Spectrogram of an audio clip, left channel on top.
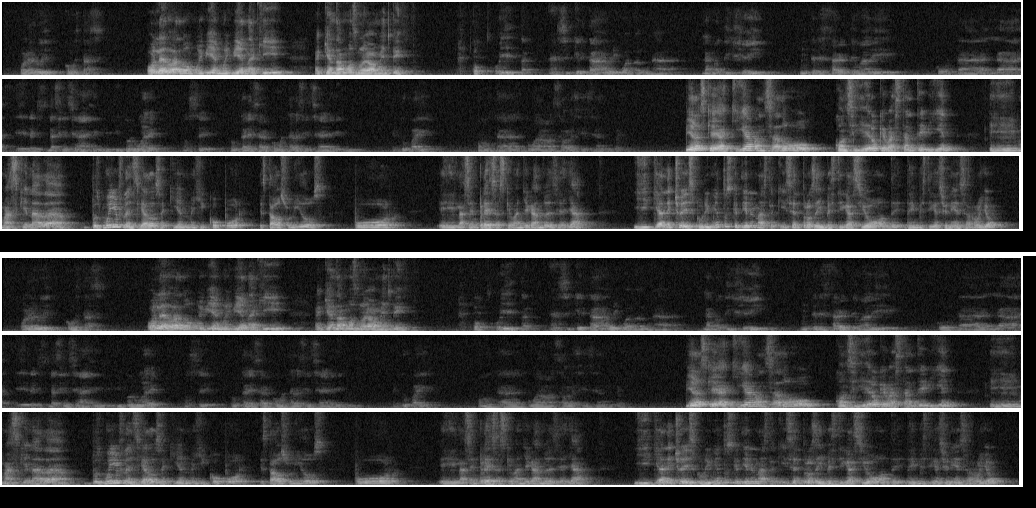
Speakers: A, on the left; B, on the left.
A: Hola Luis, ¿cómo estás?
B: Hola Eduardo, muy bien, muy bien. Aquí, aquí andamos nuevamente. Co-
A: Oye, está, así que estaba averiguando algunas las noticias y me interesa saber el tema de cómo está la, eh, la- la ciencia en distintos lugares. Entonces, me gustaría saber cómo está la ciencia en, en tu país. ¿Cómo está, cómo ha avanzado la ciencia en tu país?
B: Vieras que aquí ha avanzado, considero que bastante bien. eh, más que nada, pues muy influenciados aquí en México por Estados Unidos, por eh, las empresas que van llegando desde allá y que han hecho descubrimientos que tienen hasta aquí centros de investigación, de, de investigación y desarrollo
